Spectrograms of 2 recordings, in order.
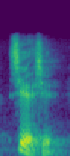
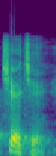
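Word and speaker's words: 谢谢: Es más, la única palabra que sabía era gracias y era xie. Pero mi pronunciación no era buena. Yo decía cheche.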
